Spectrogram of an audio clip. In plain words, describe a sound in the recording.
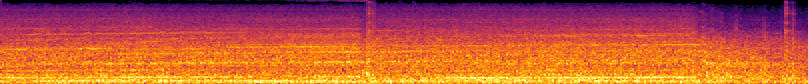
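A racing car engine roars at high revs, climbing through the gears.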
